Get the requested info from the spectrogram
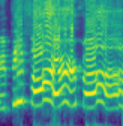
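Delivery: very high, cracking yell with drawn-out "pharma". Quoting what he said, the speaker imitates his voice cracking like Grandpa Simpson. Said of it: "his voice actually cracked a little bit".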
